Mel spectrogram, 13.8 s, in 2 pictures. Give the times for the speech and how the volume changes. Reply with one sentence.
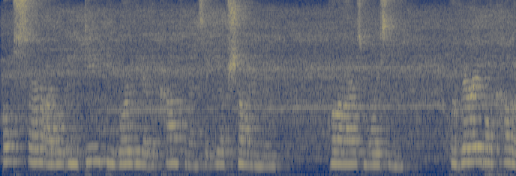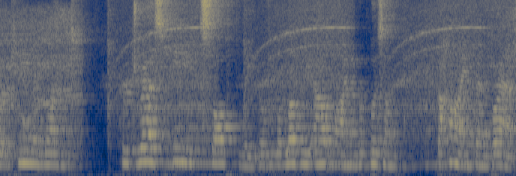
The speech can be heard from 0.0 to 13.7 s, at a steady volume.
